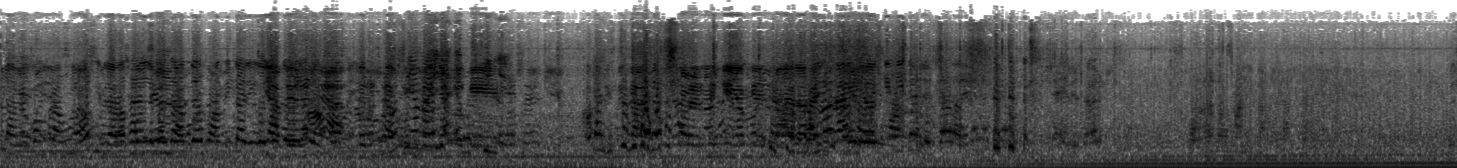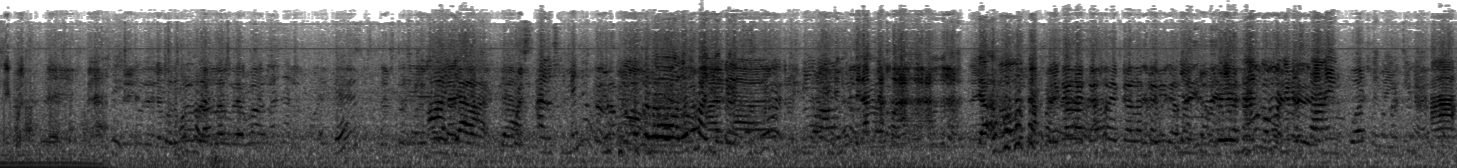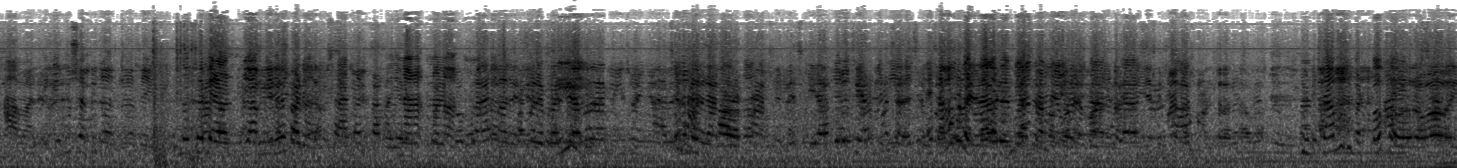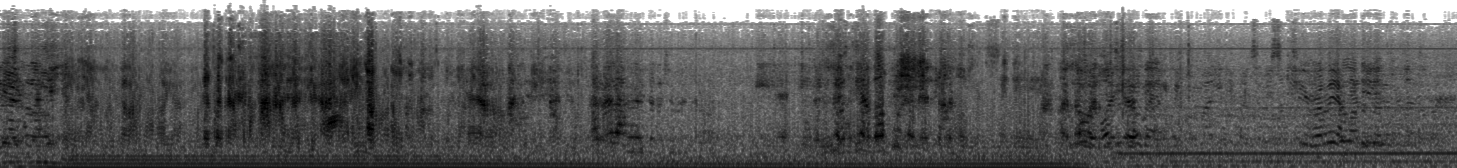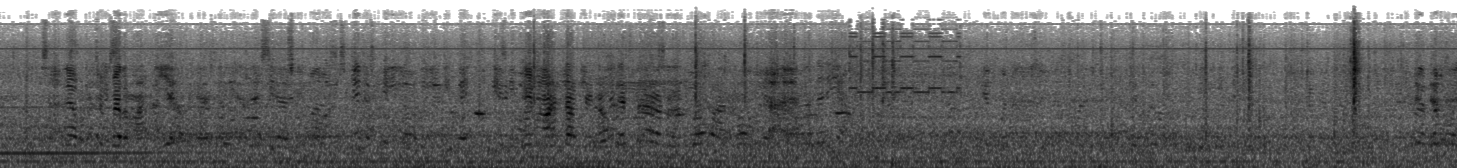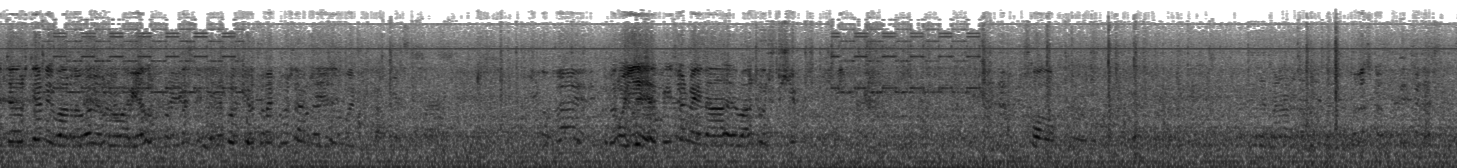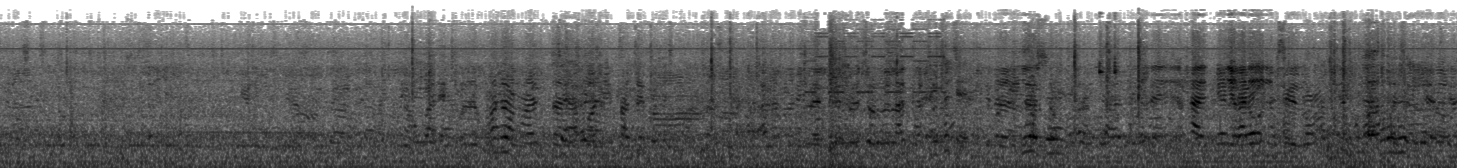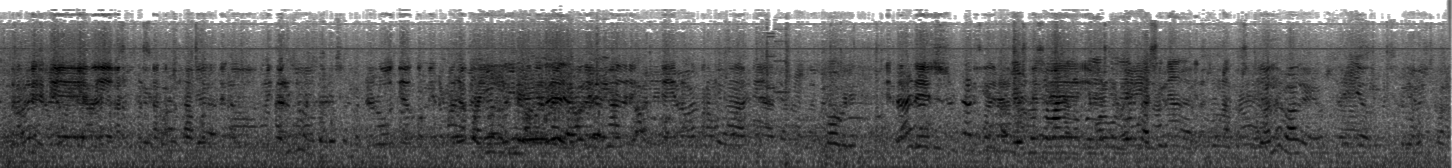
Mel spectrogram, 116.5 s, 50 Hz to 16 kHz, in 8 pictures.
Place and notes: {
  "title": "Leioa (basque country)",
  "description": "2009/3/12. 8:48 a.m. Avanzada of Leioa. The annoying environment in the bus to the university.",
  "latitude": "43.32",
  "longitude": "-2.97",
  "altitude": "14",
  "timezone": "Europe/Berlin"
}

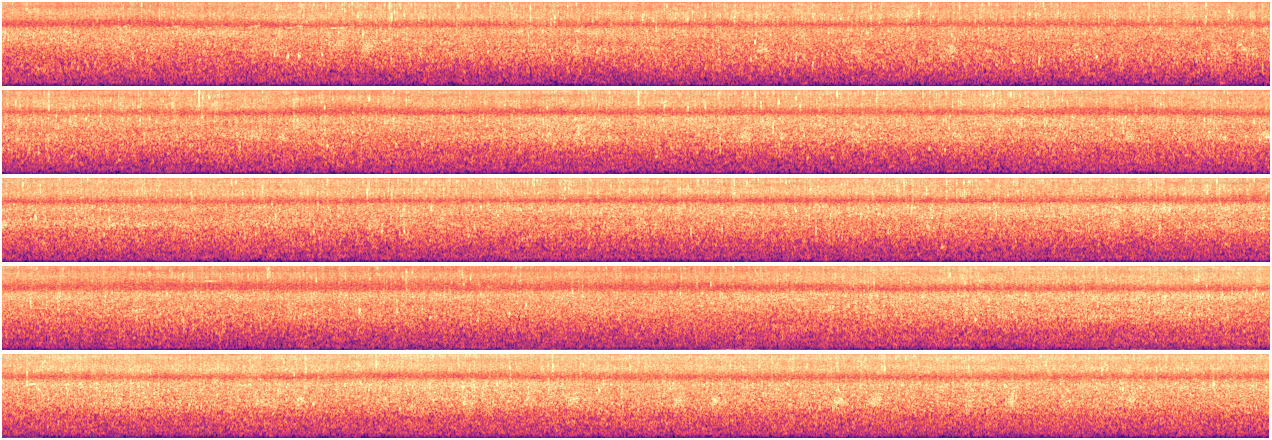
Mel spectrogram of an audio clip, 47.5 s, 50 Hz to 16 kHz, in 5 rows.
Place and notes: {
  "title": "vianden, old river fortification",
  "date": "2011-08-09 22:05:00",
  "description": "Standing inside the river Our at an old river fortification, that is now rebuild to allow the fish to swim the river upwards again.\nVianden, alte Flussbefestigung\nStehend im Fluss Our an einem alten Flusswehr, der jetzt wieder umgebaut wird, um den Fischen zu ermöglichen, flussaufwärts zu schwimmen.\nVianden, vieille fortification de la rivière\nDebout dans la rivière Our, sur une ancienne fortification qui a été reconstruite pour permettre aux poissons de remonter le cours de la rivière.",
  "latitude": "49.93",
  "longitude": "6.22",
  "altitude": "207",
  "timezone": "Europe/Luxembourg"
}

